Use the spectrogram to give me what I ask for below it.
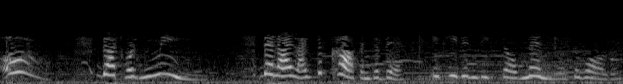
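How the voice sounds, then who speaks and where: A woman's voice: very high voice, lively intonation, moderate pace. A woman voicing a prim, curious young girl in a storybook recording, polite and earnest. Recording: tinny old record with faint music.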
